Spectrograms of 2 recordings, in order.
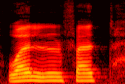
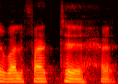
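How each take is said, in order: First: Slow "والفتح", t straight into breathed h; correct vowelless t. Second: "والفتح" with a vowel put on the t, "fateh"; wrong added vowel. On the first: Teacher correcting the mistake, clean t then faint h. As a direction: chant "والفتح" with no vowel after t. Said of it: "ت را حرکت ندیم". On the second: Teacher warning against voweling the t, says "fateh". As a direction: mispronounce "والفتح" as wal-fa-te-h. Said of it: "ت را حرکت ندیم، نشه". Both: Shown as a demonstration.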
